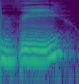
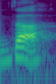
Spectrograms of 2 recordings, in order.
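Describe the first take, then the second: First: The vowel is full and clearly pronounced. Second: The vowel is reduced and weak. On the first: The speaker calls it wrong. "we don't typically say the" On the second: The speaker calls it right. "we say the"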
